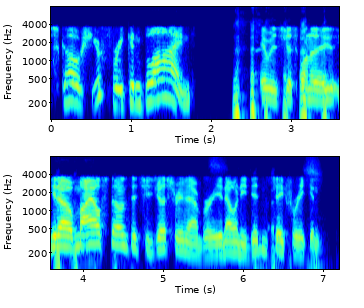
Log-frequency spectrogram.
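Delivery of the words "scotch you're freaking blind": put-on scream, much higher. Retelling how a guy screamed at a blind man after a home run, retelling a scream. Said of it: "he screams at him".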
